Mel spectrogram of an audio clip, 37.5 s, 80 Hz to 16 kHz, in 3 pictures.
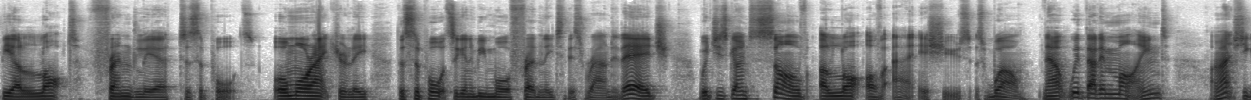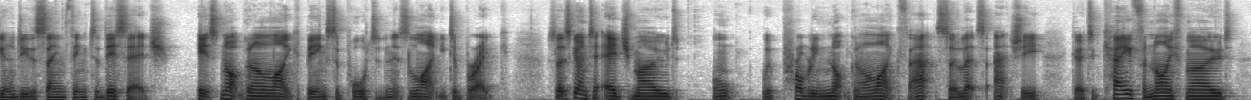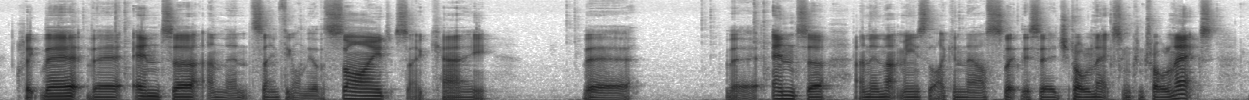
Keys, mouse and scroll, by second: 0.3-1.0 scroll down 1, 1.0 middle click, 2.9 shift+middle click, 3.3-3.7 shift+scroll up 1, 3.7 middle click, 5.3-6.4 scroll down 1, 6.4 right click, 7.3 middle click, 10.1 shift+middle click, 10.5-10.9 scroll up 1, 10.9 middle click, 11.7-12.3 scroll up 1, 12.3 middle click, 13.0 click, 13.3 middle click, 16.6 Tab, 18.1 scroll up 1, 18.8-19.3 shift+scroll up 1, 19.3 click, 19.8 middle click, 21.5-21.8 scroll up 1, 21.8 shift+middle click, 23.3 k, 24.6 click, 26.1 Return, 26.5-26.8 scroll down 1, 26.9 shift+middle click, 28.0 scroll up 1, 29.1 k, 30.6 click, 32.5 Return, 32.8-33.2 scroll down 1, 33.3 shift+middle click, 34.5 click, 34.9 shift+middle click, 35.6 ctrl+x, 35.7 click, 36.0 ctrl+x, 36.4 middle click.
